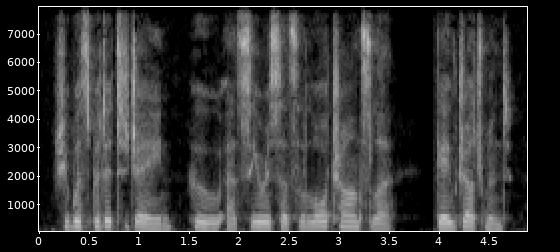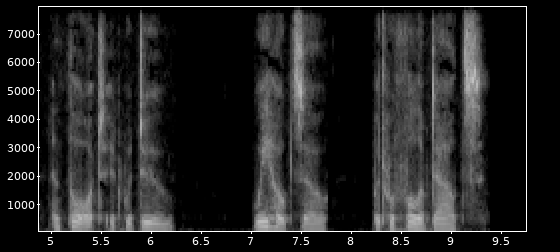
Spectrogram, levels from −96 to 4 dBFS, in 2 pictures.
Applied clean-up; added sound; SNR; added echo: none; none; none; none.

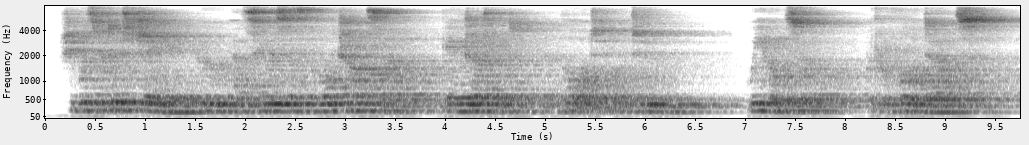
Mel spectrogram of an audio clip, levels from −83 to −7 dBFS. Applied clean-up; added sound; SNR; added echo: none; none; none; reverberation time 2.1 s.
